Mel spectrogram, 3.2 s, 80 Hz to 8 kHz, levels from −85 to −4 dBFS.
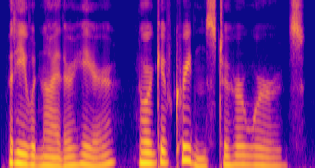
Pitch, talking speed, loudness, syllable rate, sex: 155 Hz, 210 wpm, -19 LUFS, 5.0 syllables/s, female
